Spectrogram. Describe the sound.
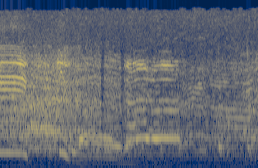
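A crowd at a fair for a shrine shouts the Nara-e-Haidari slogan. Massed voices raise drawn-out, falling cries over loud chatter.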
